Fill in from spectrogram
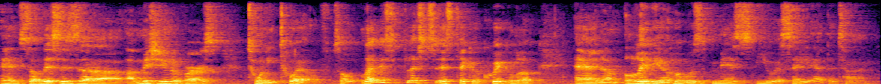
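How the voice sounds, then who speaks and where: A man's voice: medium pitch, normal speed, darkish tone, recorded from a distance, slight background noise. Chatty man in an echoey room. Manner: chatty, thinking aloud with many restarts. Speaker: reaction video host. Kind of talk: casual reaction commentary.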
